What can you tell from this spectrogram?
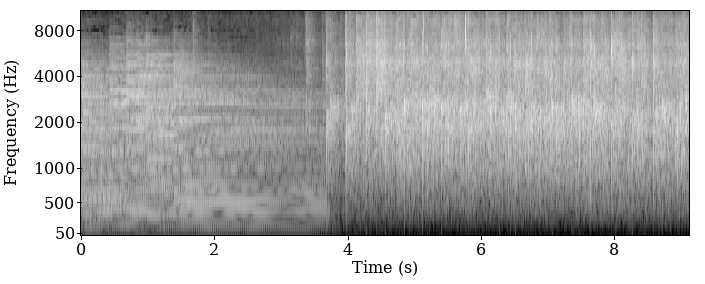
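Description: Shigeru Kawai grand piano playing the closing notes of a classical sonata and ringing on a final held chord, which stops a little under four seconds in. An audience then starts applauding steadily.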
